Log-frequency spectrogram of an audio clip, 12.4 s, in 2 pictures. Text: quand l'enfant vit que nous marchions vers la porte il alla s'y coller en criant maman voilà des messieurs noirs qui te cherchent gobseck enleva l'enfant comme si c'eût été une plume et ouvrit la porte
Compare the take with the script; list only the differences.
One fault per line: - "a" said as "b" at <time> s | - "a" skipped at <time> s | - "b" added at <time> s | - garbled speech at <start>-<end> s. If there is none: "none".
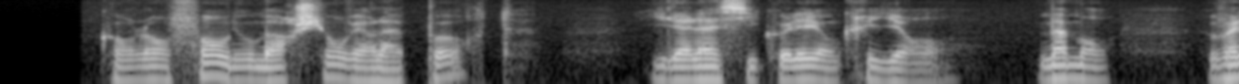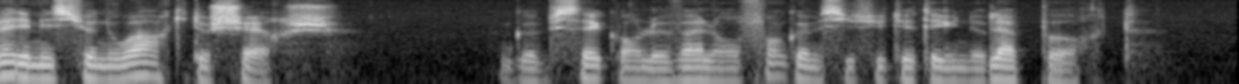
- "vit que" skipped at 1.1 s
- "plume et ouvrit" skipped at 11.1 s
